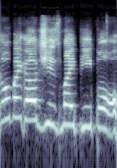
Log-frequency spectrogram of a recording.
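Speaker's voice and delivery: high, loud, delighted gushing. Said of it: "I'm like".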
